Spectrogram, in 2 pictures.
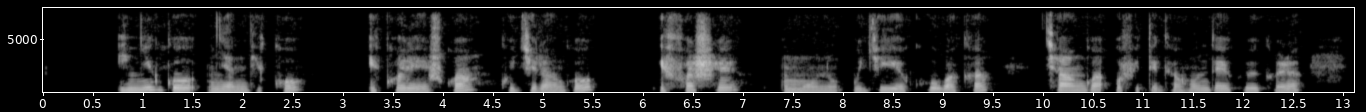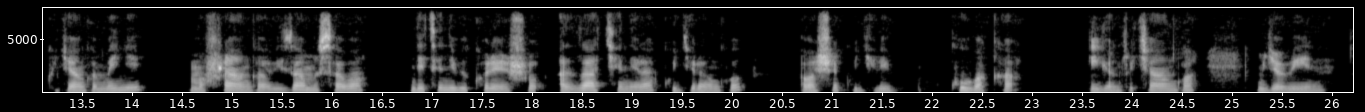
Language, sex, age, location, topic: Kinyarwanda, male, 50+, Kigali, finance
